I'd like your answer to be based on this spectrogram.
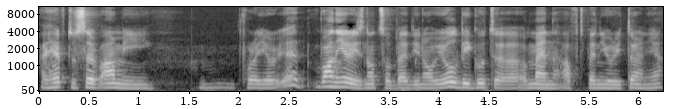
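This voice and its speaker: With a non-native accent, the speaker talks at a fairly quick pace in a dark, mellow tone, keeping the intonation fairly even. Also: man, fairly high pitch for a man. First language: not English. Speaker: crypto trading streamer. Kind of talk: educational livestream. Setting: live stream.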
